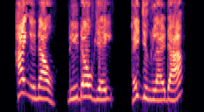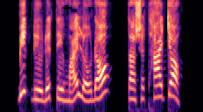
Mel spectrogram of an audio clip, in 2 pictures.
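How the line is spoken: Menacing shout. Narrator (Vietnamese): hai tay hảo hán quát lên

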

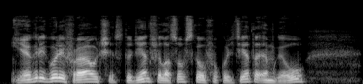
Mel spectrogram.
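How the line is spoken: Rapid trembling young man. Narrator (Russian): затараторил юноша дрожащими губами

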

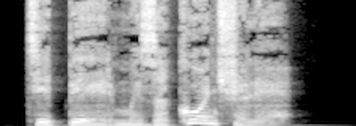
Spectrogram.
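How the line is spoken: Furious hiss. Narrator (Russian): яростно прошипел чернокнижец

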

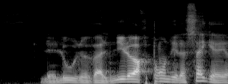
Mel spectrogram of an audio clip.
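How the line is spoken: Sneering son. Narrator (French): ricana le fils de Lurus

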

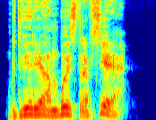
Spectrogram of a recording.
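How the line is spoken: Hiss. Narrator (Russian): Зашипел

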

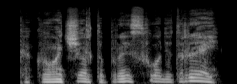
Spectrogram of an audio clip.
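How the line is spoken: Tense whisper. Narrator (Russian): напряженным шепотом спросил у меня Дарт

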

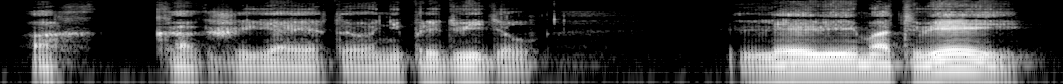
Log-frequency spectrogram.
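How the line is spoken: Hoarse. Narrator (Russian): Пилат сказал хрипло

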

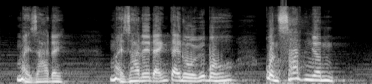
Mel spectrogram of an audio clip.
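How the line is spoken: Hissing. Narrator (Vietnamese): Bảo rít lên

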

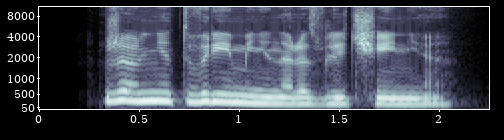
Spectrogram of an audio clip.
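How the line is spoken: Deep bass voice. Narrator (Russian): Пробасил он уже привычным тоном

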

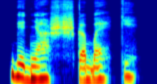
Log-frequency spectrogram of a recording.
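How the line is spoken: Sad drawl. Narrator (Russian): грустно протянула миссис Берцли

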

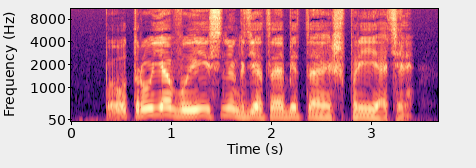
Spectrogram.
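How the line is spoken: Muttered. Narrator (Russian): пробормотал студент

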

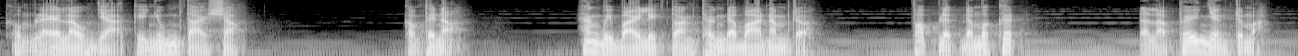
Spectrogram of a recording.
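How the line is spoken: Muttering to oneself. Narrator (Vietnamese): lầm bầm như tự nói với chính mình

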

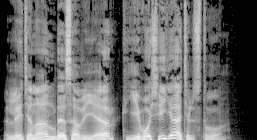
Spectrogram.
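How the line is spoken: Loud report. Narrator (Russian): Громко докладывает

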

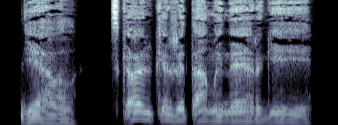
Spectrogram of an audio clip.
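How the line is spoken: Envious old man sighing. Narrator (Russian): Старик в черном завистливо вздохнул

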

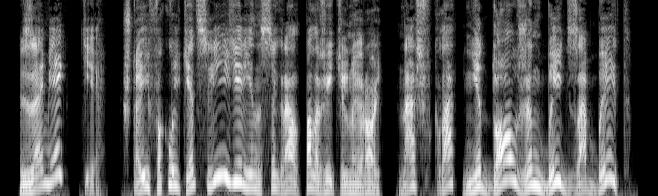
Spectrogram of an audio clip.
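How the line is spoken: Thin high-pitched call. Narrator (Russian): Финиас Найджелус взывал своим тонким высоким голосом

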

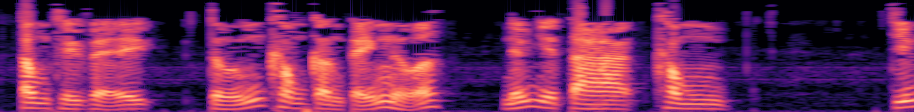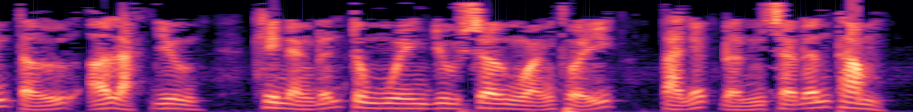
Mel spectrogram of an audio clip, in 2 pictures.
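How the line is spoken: Loud laughter. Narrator (Vietnamese): Khấu Trọng cười lớn

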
